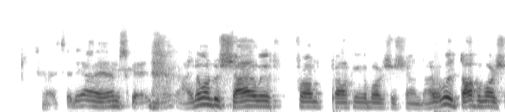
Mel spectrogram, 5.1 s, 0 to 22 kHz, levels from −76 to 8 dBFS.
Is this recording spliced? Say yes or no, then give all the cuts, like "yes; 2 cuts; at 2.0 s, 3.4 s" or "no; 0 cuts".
yes; 1 cut; at 1.8 s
